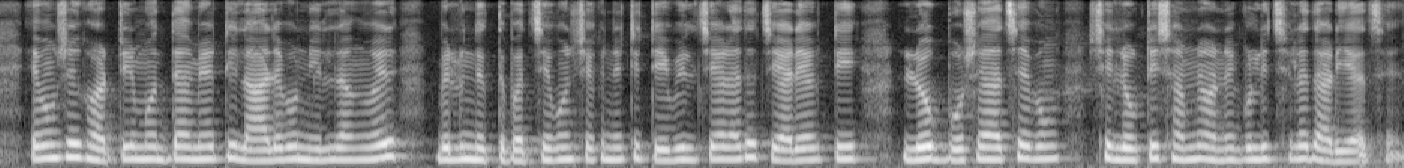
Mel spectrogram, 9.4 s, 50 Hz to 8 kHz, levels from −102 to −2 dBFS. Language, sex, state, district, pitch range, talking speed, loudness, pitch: Bengali, female, West Bengal, Malda, 205-220 Hz, 210 wpm, -17 LUFS, 215 Hz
